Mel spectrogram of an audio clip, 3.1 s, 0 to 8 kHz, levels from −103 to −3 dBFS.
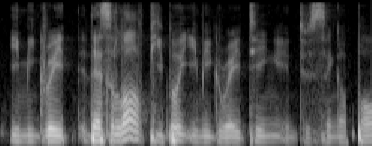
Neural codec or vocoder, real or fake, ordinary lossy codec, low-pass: vocoder, 44.1 kHz, 128 mel bands every 256 samples, BigVGAN v2; fake; MP3, 64 kbps; 7.2 kHz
